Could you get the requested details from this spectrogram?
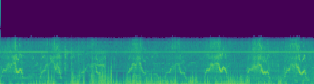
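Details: A cormorant chick gives thin, wavering, rising squeals, about one every second, over heavy low rumbling wind noise, while its mother feeds it.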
